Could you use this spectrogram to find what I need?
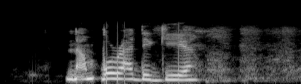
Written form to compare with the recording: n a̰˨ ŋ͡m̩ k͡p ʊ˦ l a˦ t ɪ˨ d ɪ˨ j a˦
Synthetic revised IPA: n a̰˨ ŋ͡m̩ k͡p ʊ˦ ɾ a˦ d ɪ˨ ɡ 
